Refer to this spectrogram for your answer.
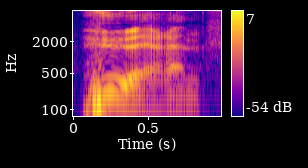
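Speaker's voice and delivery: "hören" with a clear initial h and rounded vowel; correct German pronunciation. Shown as a demonstration. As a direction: say "hören" properly, breathing the h before the rounded vowel. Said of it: "o verbo escutar".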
